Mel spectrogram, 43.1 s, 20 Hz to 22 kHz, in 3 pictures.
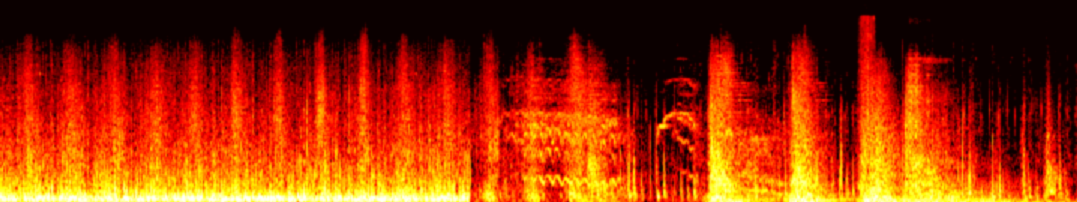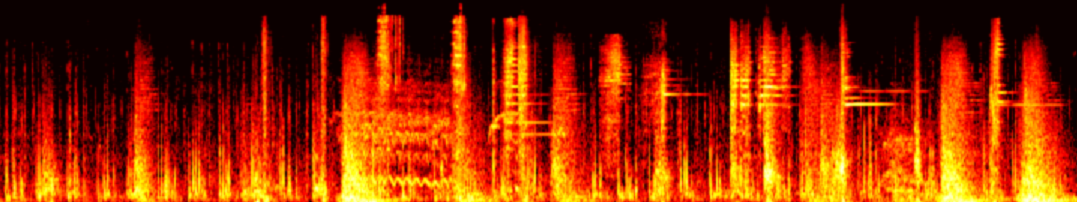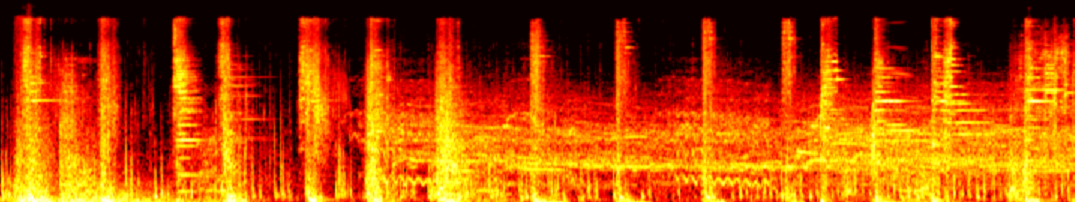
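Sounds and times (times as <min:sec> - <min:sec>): hooves clattering: 0:00.0 - 0:43.0
horses whinnying: 0:06.4 - 0:10.6, 0:18.5 - 0:22.6, 0:33.2 - 0:43.0
sharp clashes and thuds: 0:09.4 - 0:14.1, 0:26.6 - 0:35.0, 0:35.8 - 0:36.3.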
